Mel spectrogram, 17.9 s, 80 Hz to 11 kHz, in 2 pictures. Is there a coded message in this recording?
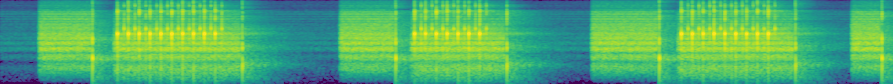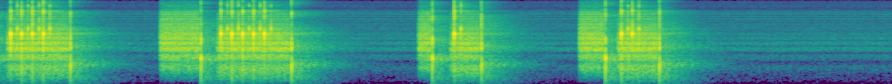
Yes: pulse dialling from 0.4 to 15.5 s, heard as a rotary dial, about 9 pulses a second. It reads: 0 7 9 4 5 1 2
